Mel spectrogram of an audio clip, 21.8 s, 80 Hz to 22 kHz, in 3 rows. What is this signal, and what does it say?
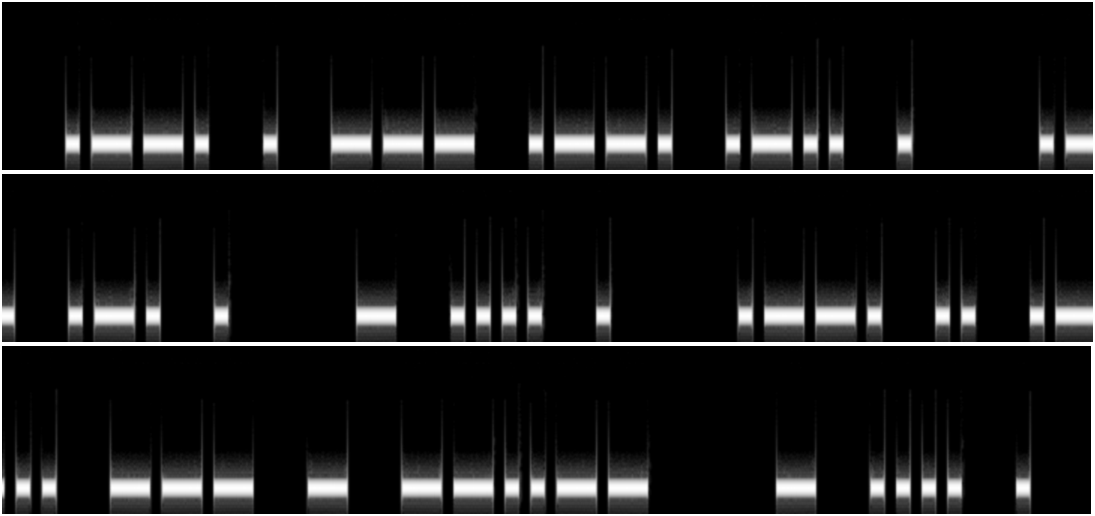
Morse code, heard as a keyed tone, about 14 wpm, spaced as for 12 wpm, 700 Hz. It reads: PEOPLE ARE THE PILOT, THE
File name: Morsekurs / Witze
